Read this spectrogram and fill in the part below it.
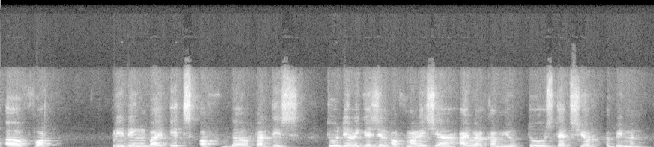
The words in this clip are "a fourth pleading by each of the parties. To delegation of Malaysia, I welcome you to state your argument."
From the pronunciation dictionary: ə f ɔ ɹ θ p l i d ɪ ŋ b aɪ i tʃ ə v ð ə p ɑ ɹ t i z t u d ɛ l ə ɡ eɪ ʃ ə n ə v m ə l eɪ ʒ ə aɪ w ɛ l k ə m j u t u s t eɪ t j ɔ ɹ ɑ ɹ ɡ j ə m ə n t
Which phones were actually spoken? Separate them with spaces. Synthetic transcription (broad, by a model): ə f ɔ ɹ t p l i d ɪ ŋ b aɪ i s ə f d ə p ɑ ɹ t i s t u d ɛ l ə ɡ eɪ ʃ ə n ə f m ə l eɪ s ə aɪ w ɛ l k ə m j u t u s t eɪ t j ɔ ɹ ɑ ɡ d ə m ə n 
